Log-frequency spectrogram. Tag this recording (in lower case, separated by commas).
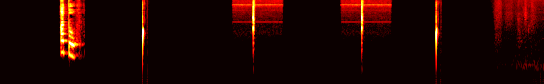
speech, plop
